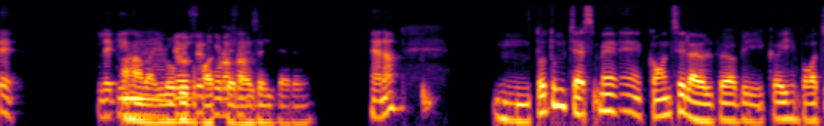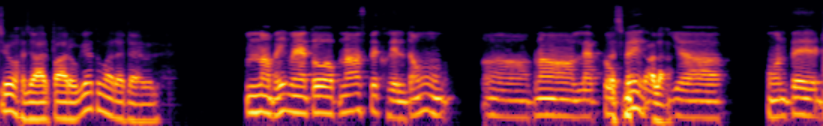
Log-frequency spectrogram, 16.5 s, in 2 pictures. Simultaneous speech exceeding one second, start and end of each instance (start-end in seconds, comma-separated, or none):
1.2-2.5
